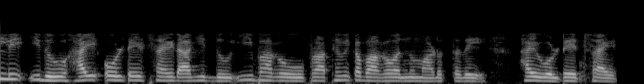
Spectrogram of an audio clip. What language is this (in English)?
Kannada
